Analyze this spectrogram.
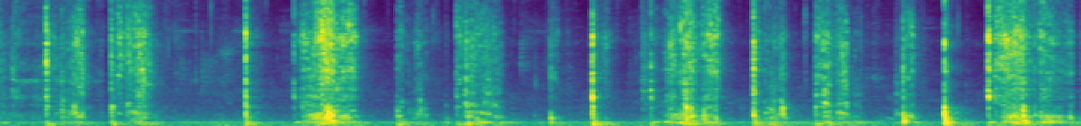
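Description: Metal spatula scraping and stirring thick chicken-and-onion masala in a pan, in irregular strokes about once or twice a second.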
